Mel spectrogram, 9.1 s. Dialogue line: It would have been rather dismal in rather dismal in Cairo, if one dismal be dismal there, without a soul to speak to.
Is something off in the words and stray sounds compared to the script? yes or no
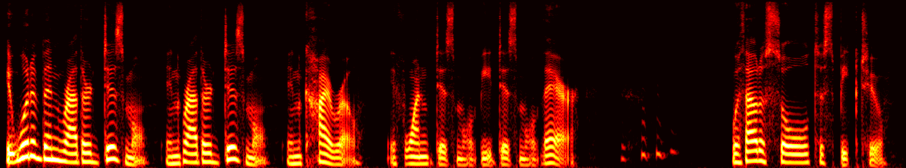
yes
